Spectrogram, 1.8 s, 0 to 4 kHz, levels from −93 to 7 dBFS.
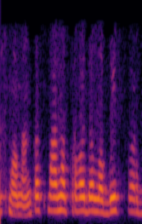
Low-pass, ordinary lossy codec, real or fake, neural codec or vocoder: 3.6 kHz; MP3, 32 kbps; real; none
